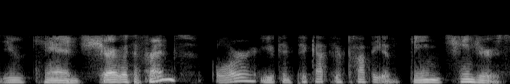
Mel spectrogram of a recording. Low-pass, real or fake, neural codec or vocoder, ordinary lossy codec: 7.2 kHz; fake; codec, 44.1 kHz, 2.6 kbps, DAC; AAC, 16 kbps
